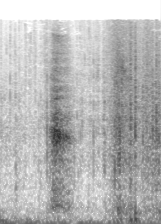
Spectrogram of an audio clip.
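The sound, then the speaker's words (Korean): A black plastic bag lying in a drawer rustles and crinkles in two short bursts, a sharper crackle followed by a longer, softer crumpling as an already-opened snack is pulled out. No one speaks. “진즉 뜯겨서 기름 냄새를 뿜고 있었을 과자가 검은 비닐봉지 속에서 모습을 드러냈다.”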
